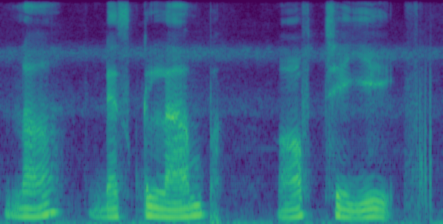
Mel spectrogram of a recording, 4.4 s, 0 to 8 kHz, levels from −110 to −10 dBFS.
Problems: constant background noise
